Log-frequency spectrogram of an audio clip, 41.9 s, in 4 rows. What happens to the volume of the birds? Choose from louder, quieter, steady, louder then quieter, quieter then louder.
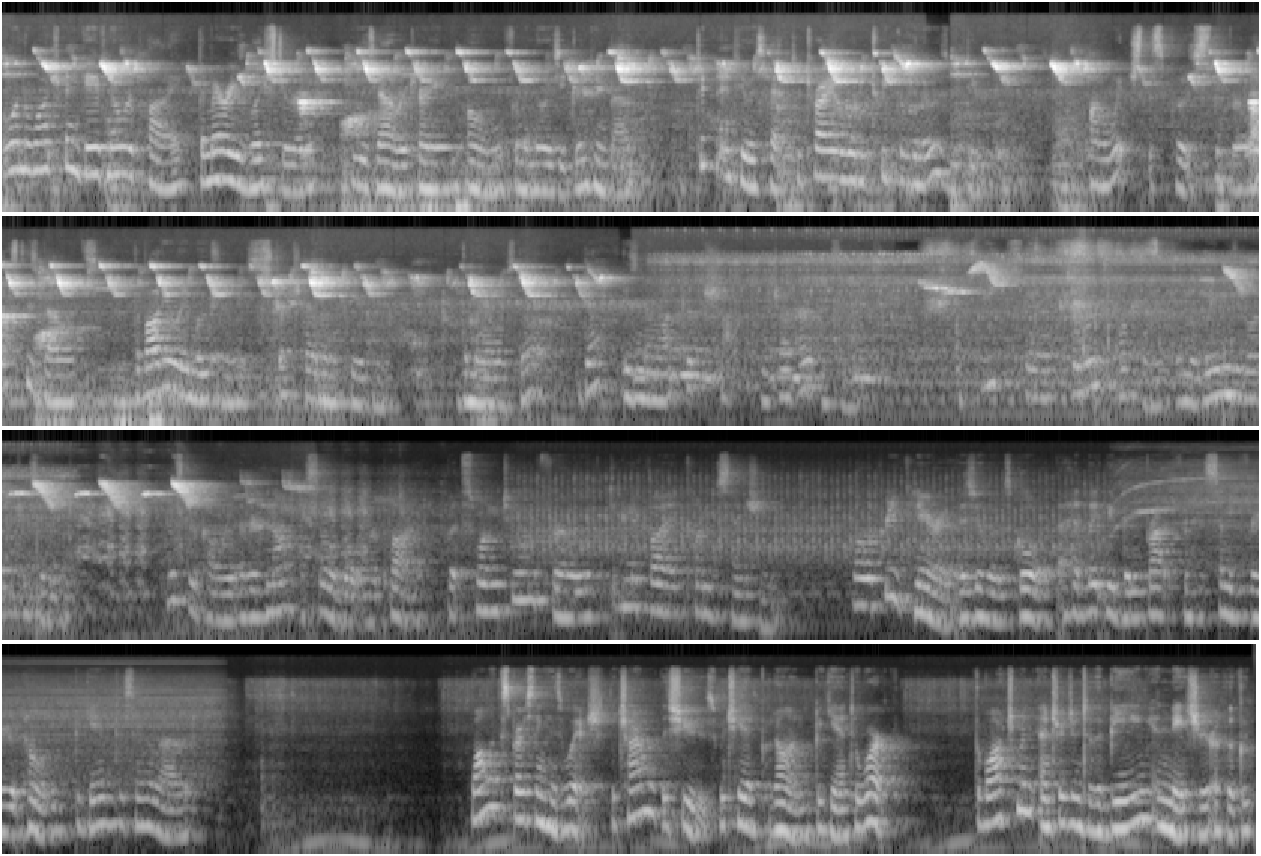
quieter.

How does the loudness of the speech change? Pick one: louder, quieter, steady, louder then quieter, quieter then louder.
quieter then louder.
